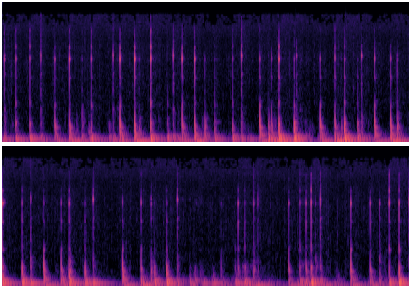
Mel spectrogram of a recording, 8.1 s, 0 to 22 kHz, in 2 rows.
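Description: Long nails tap quickly on two stacked solid wooden rings placed around a microphone, striking from both sides. The steady, uneven patter of taps sounds deep and muffled, with a strong low thump around 59 Hz, faint bright clicks on top, and each tap dying away almost at once.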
